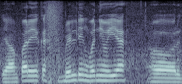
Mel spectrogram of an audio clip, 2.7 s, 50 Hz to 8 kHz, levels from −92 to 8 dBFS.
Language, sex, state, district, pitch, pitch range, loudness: Hindi, male, Rajasthan, Bikaner, 165 Hz, 135-180 Hz, -13 LUFS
